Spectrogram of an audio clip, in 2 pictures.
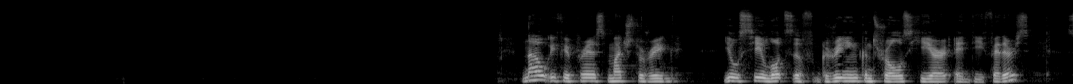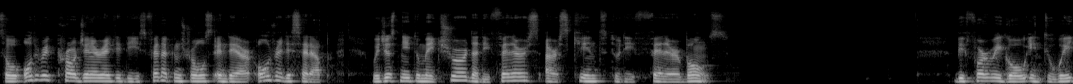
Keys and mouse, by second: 0.0-4.4 typing, 0.2 click, 1.9 click, 2.2 click, 2.4 click, 3.8 click, 4.9 shift+middle click, 11.6 r, 13.8 middle click, 18.4 middle click, 19.2 middle drag.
